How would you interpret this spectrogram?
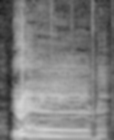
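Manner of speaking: loud, high call of a name. Real, not acted. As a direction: call out sharply to Iron. Calls out to someone nearby.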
